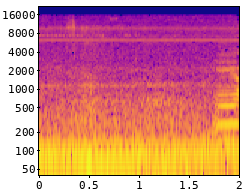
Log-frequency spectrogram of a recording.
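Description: A pause in talk: faint outdoor background with a steady low rumble, and a man's voice starting again near the end.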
